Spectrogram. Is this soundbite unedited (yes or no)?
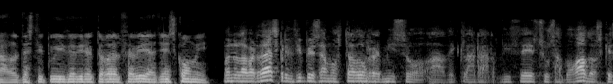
no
